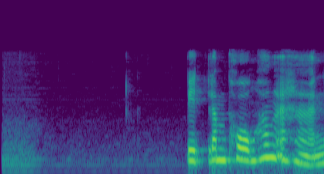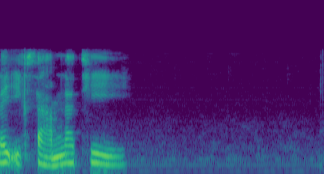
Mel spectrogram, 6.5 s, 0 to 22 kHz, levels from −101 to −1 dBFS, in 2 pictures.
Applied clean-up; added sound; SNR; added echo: none; none; none; none.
